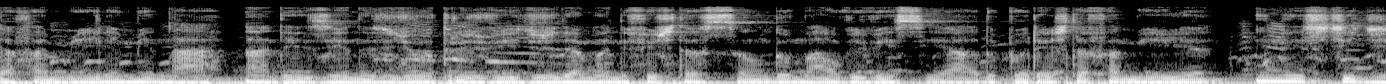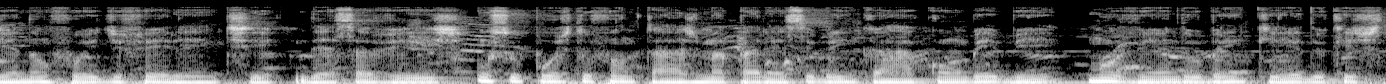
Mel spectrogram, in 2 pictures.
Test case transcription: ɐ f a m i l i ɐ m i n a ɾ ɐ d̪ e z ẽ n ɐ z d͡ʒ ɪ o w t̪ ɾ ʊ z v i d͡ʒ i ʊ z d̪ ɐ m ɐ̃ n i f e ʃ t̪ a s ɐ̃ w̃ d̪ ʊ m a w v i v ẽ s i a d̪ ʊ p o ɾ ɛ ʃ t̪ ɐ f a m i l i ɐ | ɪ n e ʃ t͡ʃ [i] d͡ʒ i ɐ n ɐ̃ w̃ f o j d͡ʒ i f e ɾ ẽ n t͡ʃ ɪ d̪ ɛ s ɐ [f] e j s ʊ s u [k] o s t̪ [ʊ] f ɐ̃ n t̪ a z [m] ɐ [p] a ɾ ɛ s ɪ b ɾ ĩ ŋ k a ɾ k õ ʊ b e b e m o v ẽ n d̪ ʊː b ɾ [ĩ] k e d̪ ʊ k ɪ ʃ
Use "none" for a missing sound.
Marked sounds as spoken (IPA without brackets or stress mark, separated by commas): ɪ, v, p, ʊ, m, p, ĩ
